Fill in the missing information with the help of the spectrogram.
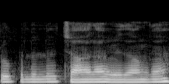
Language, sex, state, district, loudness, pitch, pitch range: Telugu, male, Andhra Pradesh, Anantapur, -15 LUFS, 120 Hz, 115-125 Hz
